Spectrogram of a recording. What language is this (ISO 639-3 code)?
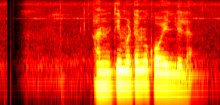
sin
